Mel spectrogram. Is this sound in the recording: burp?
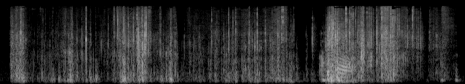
no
